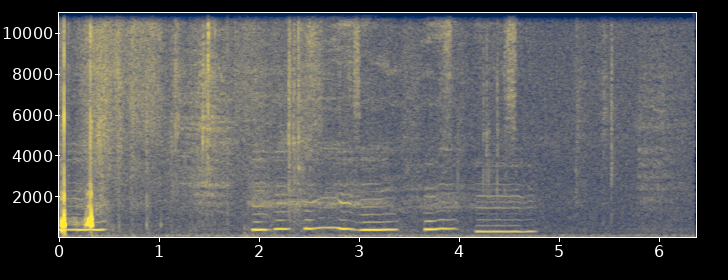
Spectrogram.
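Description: A woman humming a slow melody in a small room: a note at the very start, then from about two seconds in a run of held notes with short breaks, ending on a lower held note just before five seconds, after which it goes quiet.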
